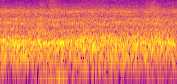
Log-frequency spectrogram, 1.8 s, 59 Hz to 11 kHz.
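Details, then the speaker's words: Ninja ES601 UK espresso/coffee machine grinding beans on start grind: loud, steady coarse whirr with even rasp, no stalling or clatter, likened to a GPZ back wheel; burr grinder working normally. "Hey, now then, listen at that. Sounds like back wheel on a GPZ. Holy heck."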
